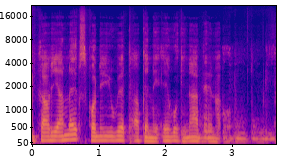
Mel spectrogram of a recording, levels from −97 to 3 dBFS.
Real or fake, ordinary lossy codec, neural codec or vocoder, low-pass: fake; none; codec, 44.1 kHz, 1.7 kbps, Pupu-Codec; none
